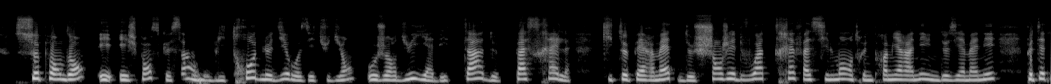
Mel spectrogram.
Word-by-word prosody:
Cependant- 250 0 +3
et 205 -2 +3
et 210 - +4
je 210 - -7
pense 275 +4 -2
que 195 - -4
ça, 250 +7 -5
on - - +3
oublie 180 -2 -4
trop 295 +8 +1
de 225 - -1
le 220 - +4
dire 235 +4 0
aux 190 - +1
étudiants- 185 - -5
aujourd'hui, 205 +3 +2
il 215 -5 +2
y - - -1
des 170 +3 -7
tas 260 +2 +4
de 180 -4 -5
passerelles, 245 -5 0 0.3
qui 205 - -6
te 230 - +1
permettent 215 +3 +2
de 180 +1 -2
changer 255 +7 0
de 210 - -5
voie 255 +4 +1
très 275 -1 -3
facilement 225 +1 0
entre 220 0 -5
une 195 - 0
1re 220 +1 +1
année 215 +4 +1
et - - +2
une 205 -3 +1
2e 200 0 -1
année, 230 +6 +1 0.3
peut-être 250 +1 +2
220 Hz, 230 wpm, -24 LUFS, 195-250 Hz, 0.3 s, et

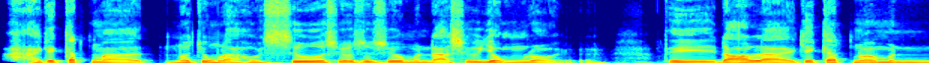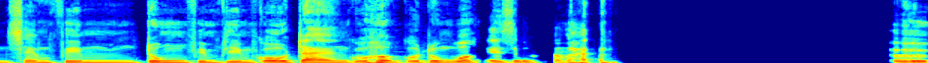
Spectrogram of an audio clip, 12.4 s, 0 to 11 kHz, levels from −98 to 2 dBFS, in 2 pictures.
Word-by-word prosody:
2 120 - -6
cái 145 0 0
cách 200 0 0
mà 95 -7 -3 0.2
nói 165 +5 -2
chung 155 -3 -1
là 105 -5 -3
hồi 105 +1 -6
xưa 165 +11 +2
xửa 125 +1 -2
xừa 130 -3 -2
xưa 130 +4 0
mình 110 -5 -4
đã 85 - -2
sử 115 -2 -3
dụng 105 -5 -1
rồi, 90 -4 -5 0.2
ơ, 115 - -16 0.5
thì 100 -2 -1
đó 160 +3 +2
là 105 -10 0
cái 145 - -1
cách 185 +5 -1
mà 125 -6 0
mình 100 -1 -4
xem 140 +6 -1
phim 140 0 -1
Trung, 155 -2 +4
phim 145 -1 -1
phim 150 0 0
cổ 125 +2 +6
trang 150 -2 +4
của 145 +7 +4
của 130 +1 0
Trung 145 +1 +1
Quốc 185 +3 +4
ngày 120 -1 0
xưa 150 - -1 0.2
á 190 - -4
bạn. 135 0 -3 1.8
Ừ. 190 +2 +4
135 Hz, 200 wpm, -23 LUFS, 105-150 Hz, 1.8 s, cổ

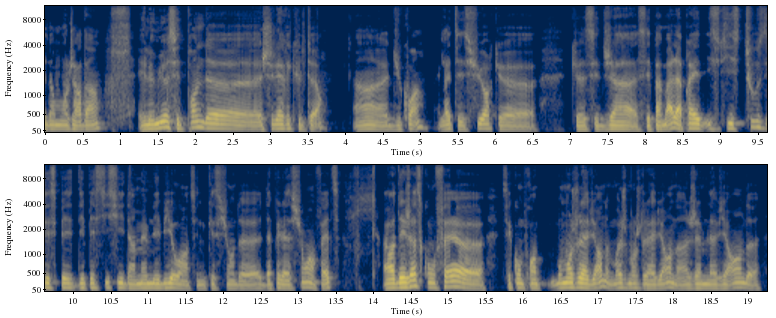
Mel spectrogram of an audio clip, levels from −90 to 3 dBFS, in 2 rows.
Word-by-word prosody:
a - - 0
dans 105 0 -2
mon 105 -1 -1
jardin, 105 +5 -2 0.5
et 100 - -1
le 110 +1 +4
mieux, 145 +5 +6
c'est 120 - 0
de - - -9
prendre, 145 -2 0
heu, 105 -6 +2
chez 95 +4 -3
l'agriculteur. 115 -3 -2 0.3
Hein, 95 -1 -2
heu, - - -5
du 95 +1 -8
coin, 135 +8 -3 0.2
et - - -13
là, 110 +2 0
tu 100 - -7
es - - -3
sûr 120 +4 0
que 90 -4 -4 0.5
que 95 -1 -3
c'est 95 +1 -6
déjà 95 -2 0
c'est 95 +3 -4
pas 100 - 0
mal. 100 - +4
Après, 125 -1 +5
ils 115 -4 -3
utilisent 125 +3 -3
tous 155 -2 -5
des 120 0 +2
spé 115 0 -2
des 115 +1 -4
pesticides, 115 0 -3
hein, 100 - -1
même 105 +1 +1
les 110 -1 +2
bio, 110 -2 +2
hein. 90 -1 -4
C'est 90 - -11
une 95 - -7
question 95 +1 -8
de 95 +1 -3
d'appellation, 100 +4 -3
en 115 - 0
fait. - - -3 0.6
Alors 110 +1 +5
déjà, 125 +5 +8
ce 155 - -4
qu'on 120 -1 -1
fait, 135 +5 +3
heu, 105 -9 +5 0.2
c'est - - -7
qu'on 115 -2 0
prend 105 0 -3 0.2
on 110 - 0
mange 120 0 +5
de - - +6
la 110 - +6
viande, 110 +7 0
moi, 105 +3 -3
je 110 - -6
mange 110 -1 -4
de 105 - -3
la 100 -1 -1
viande, 105 +1 -2
hein. 95 +2 -4
J'aime 100 +1 -2
la 100 0 -2
viande, 105 +6 -1
heu, 85 - -3
105 Hz, 230 wpm, -23 LUFS, 95-115 Hz, 0.6 s, déjà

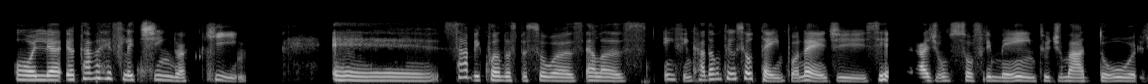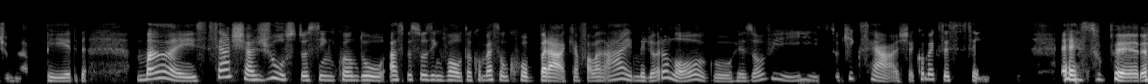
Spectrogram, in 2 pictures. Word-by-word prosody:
Olha, 205 -1 +6
eu 225 - +6
estava 270 +4 -1
refletindo 215 - 0
aqui, 165 +2 -3 1.0
eh, 180 -4 0
sabe 320 -12 -1
quando 190 -2 +2
as 180 - -3
pessoas 175 -3 -1
elas 170 -3 -1 0.2
enfim, 230 -7 -6
cada 200 +6 -1
um 245 - -5
tem 255 0 -2
o - - -1
seu 265 -1 +2
tempo, 155 - -1
né, 165 -4 +4
de 155 -3 -4
se 205 +8 -1
recuperar 190 -4 0
de 165 -1 -7
um 175 - -5
sofrimento, 170 -1 -1
de 165 - -5
uma 160 -2 +2
dor, 160 -1 -1
de 155 - -10
uma 145 -3 -14 0.2
perda, 160 -2 -4 0.5
mas 205 - +3
você - - -6
acha 335 - +3
justo, 225 -3 -2
assim, 200 0 -4
quando 195 -1 0
as 210 0 +1
pessoas 220 -1 -3
em 205 -1 -4
volta 190 -2 0
começam 210 -1 -2
a - - -8
cobrar 180 -1 +5
que 175 - -7
a - - -15
fala: 175 +1 -2
"Ai, 230 +1 -2
melhora 180 - -2
logo, 155 - -2
resolve 175 - -8 0.4
isso". 170 - -21
O - - -14
que 280 - -7
que - - -18
você - - -9
acha? - - 0
Como 255 -1 -3
é - - +1
que - - -25
você - - 0
se - - -18
sente - - -8 0.7
É, 220 -1 +9
"supera". 180 -6 +5
185 Hz, 170 wpm, -24 LUFS, 165-215 Hz, 1.0 s, É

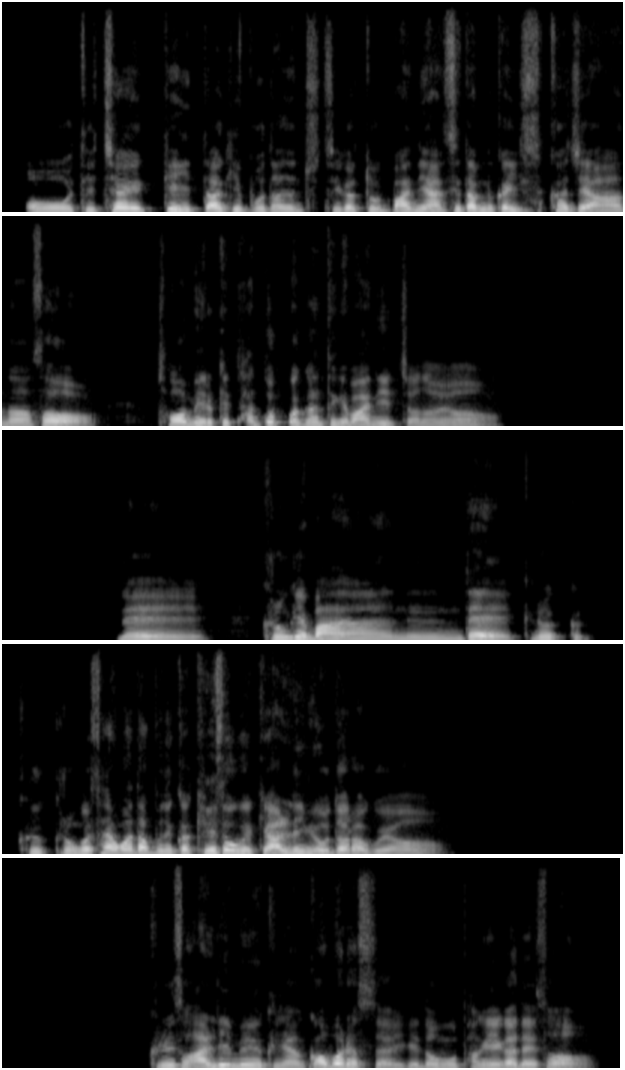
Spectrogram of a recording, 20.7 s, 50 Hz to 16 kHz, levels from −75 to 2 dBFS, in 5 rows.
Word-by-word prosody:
어 155 +3 +1
대체할 205 +8 +3
게 180 - +4
있다기보다는 150 +1 0
조 - - -19
제가 150 +3 -2
또 145 -5 -4
많이 115 +8 +1
안 - - +1
쓰다 175 +1 +3
보니까 165 -2 0
익숙하지 155 - -2
않아서 120 - +1 0.4
처음에 225 -3 +2
이렇게 155 -1 -1
단톡방 195 +11 -3
같은 185 -2 -2
게 - - -1
많이 105 +4 0
있잖아요. 95 -4 -10 1.6
네. 100 -9 -2 0.3
그런 175 +1 0
게 175 -1 +5
많은데 145 - +1
그런 175 +2 -4 0.5
그 155 -2 -6
그런 160 0 -3
걸 165 - +4
사용하다 230 +4 +4
보니까 175 -4 -1
계속 170 +7 +4
이렇게 155 - -1
알림이 160 -1 +3
오더라고요. 95 - -2 2.1
그래서 175 +1 -2
알림을 190 -2 +2
그냥 130 -5 -5
꺼버렸어요 205 - +2
이게 105 +4 -8
너무 120 +3 -5
방해가 125 +3 -2
돼서. 95 -2 -3
150 Hz, 300 characters per minute, -22 LUFS, 110-175 Hz, 2.1 s, 게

